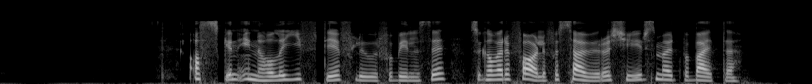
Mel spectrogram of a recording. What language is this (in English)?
Norwegian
